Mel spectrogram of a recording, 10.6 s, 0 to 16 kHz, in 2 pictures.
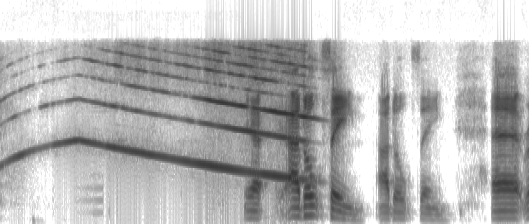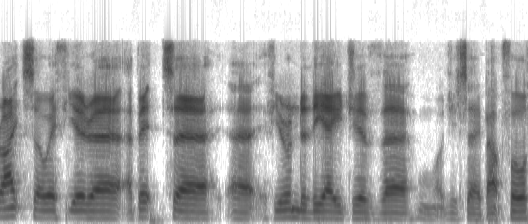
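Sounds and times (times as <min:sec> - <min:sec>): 
siren wailing as a warning sound effect: 0:00.0 - 0:03.4
speech: 0:02.4 - 0:10.5.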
